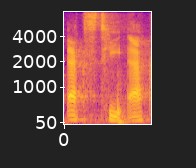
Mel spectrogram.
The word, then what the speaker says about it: XTX: check him out um XTX so that's exactly as it's spell it sounds as spelled x-ray Tango x-ray uh she's a Fant fantastic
